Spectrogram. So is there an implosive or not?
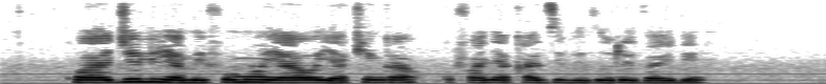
yes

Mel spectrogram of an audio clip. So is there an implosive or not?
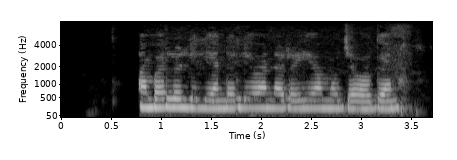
yes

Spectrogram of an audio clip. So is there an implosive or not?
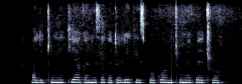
no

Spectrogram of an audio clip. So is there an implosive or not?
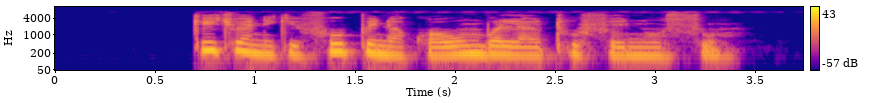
no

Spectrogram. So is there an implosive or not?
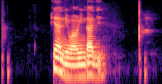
yes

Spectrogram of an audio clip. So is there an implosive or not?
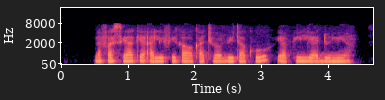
yes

